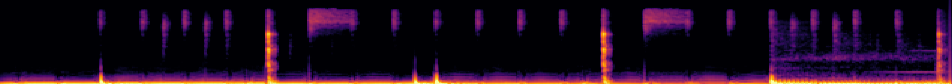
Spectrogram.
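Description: A deep, very dark bass line throbs low and steady through a music track, with sparse crisp percussive ticks and hits scattered above it and no voices.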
